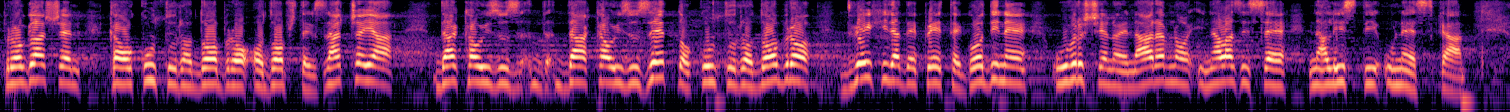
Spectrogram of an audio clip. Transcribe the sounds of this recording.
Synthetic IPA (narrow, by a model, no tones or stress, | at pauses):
pɾo̞ɡlˠaːʃe̞n | kao̞kulˠt̪uɾno̞d̪o̞bɾo̞ʔod̪o̞pʃt̪eɡznat͡ʃaja | d̪akaoizud̪akaoizuze̞t̪nokulˠt̪uɾnod̪o̞bɾo̞d̪ʋeːxiʎad̪epe̞ːt̪e̞ɡo̞d̪ine̞ | uʋr̩ʃe̞no̞je̞naːɾaʋno̞ʔinalazise̞ | nalist̪iʔuneska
